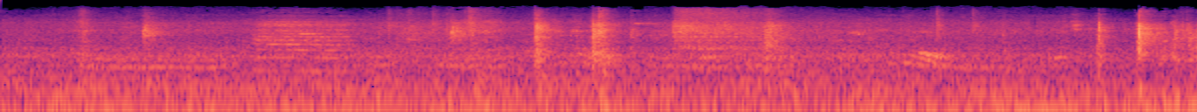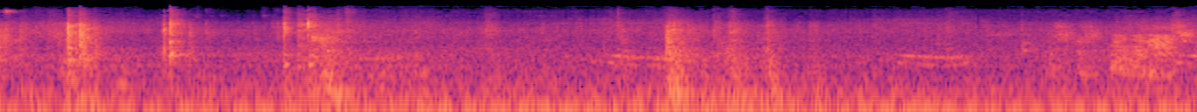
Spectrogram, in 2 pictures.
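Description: A train engine hums steadily while idling.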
